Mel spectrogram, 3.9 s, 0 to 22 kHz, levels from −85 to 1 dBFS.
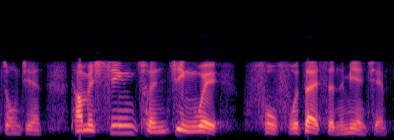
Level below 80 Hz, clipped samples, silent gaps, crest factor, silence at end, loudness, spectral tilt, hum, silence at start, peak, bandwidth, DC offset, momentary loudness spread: -84 dBFS; under 0.1%; none; 18 dB; 0.1 s; -25 LUFS; -5.5 dB/octave; none; 0.05 s; -8 dBFS; 4 kHz; under 0.1%; 12 LU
